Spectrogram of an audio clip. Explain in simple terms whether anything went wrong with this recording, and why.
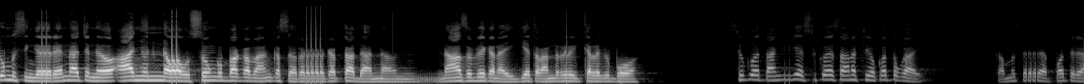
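Two separate faults can be heard in this speech.

The first is a repeated buffer, at 0.42, 1.72, 3.07, 5.67, 7.85 and 10.26 seconds. Each time, a sliver of sound about 46 ms long plays again, once to four times over, with a hard join at each repeat, which fits a 2048-sample buffer. The new audio arrived late, so the player reused the last chunk. Nothing is skipped. The result is a quick stutter, unlike a dropout, which leaves a gap of silence.

The second is zipper noise, from 6.27 to 6.99 seconds, as the level is pulled down by a large amount. The drop happens in tiny jumps, roughly a hundred a second, and each jump adds a small click, so a fine ticking or zipping rides on the sound while it gets quieter. That texture separates it from a clean fade, which glides without any ticking.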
